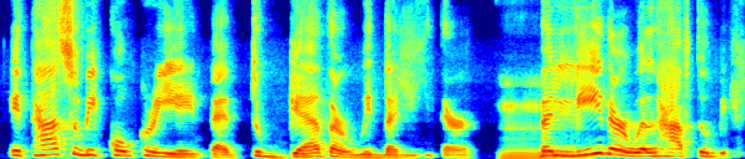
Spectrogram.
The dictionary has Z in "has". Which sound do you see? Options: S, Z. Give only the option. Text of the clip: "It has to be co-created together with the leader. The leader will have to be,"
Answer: S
